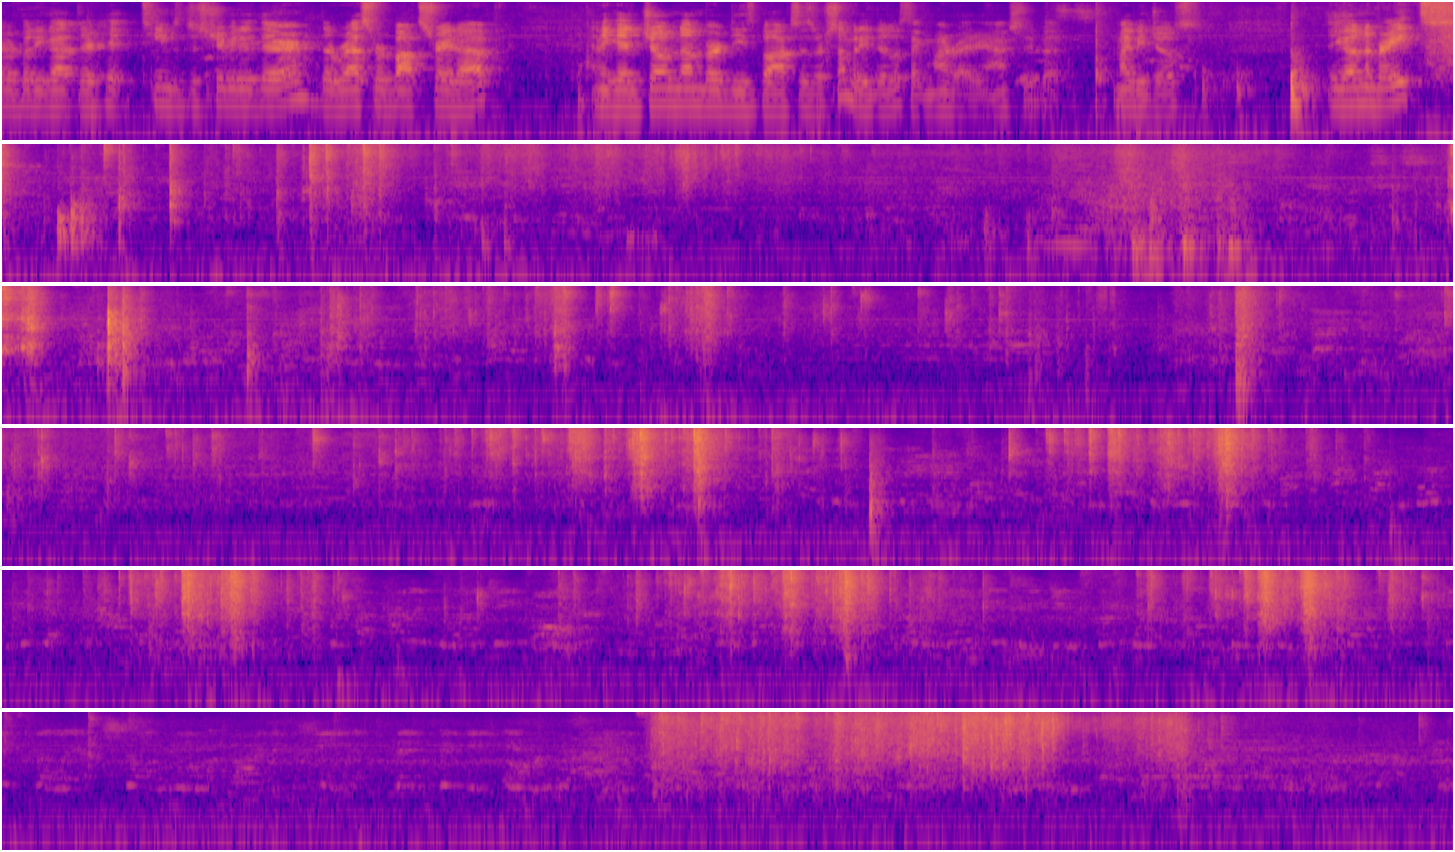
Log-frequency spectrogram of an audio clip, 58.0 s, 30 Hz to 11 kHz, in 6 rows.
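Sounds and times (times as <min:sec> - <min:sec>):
plastic wrap crinkling: 0:10.3 - 0:15.3, 0:21.3 - 0:26.6, 0:28.7 - 0:35.1, 0:35.7 - 0:45.4, 0:46.2 - 0:48.4, 0:52.6 - 0:56.5.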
